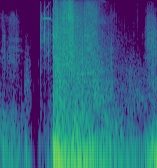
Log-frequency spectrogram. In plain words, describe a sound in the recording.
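A heavy gun fires with a loud, booming blast.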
